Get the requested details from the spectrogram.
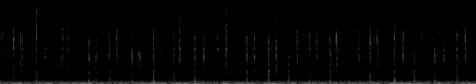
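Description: Fingertips rapidly press and click the buttons of a handheld black plastic scientific calculator with a hollow casing, held in the other hand. Quick, crisp, bright plastic clicks tumble over one another in a steady stream, each dying away almost instantly. A constant low hum sits underneath.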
